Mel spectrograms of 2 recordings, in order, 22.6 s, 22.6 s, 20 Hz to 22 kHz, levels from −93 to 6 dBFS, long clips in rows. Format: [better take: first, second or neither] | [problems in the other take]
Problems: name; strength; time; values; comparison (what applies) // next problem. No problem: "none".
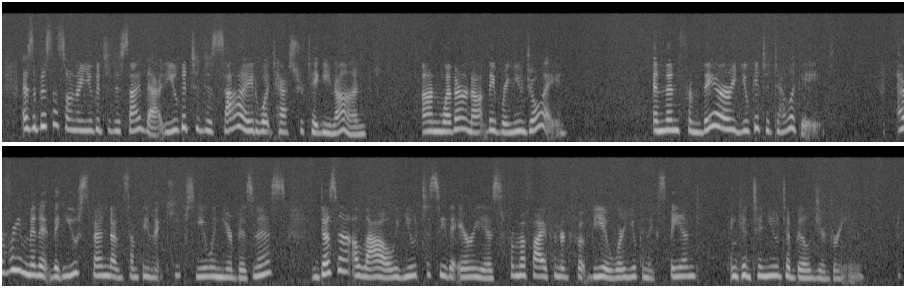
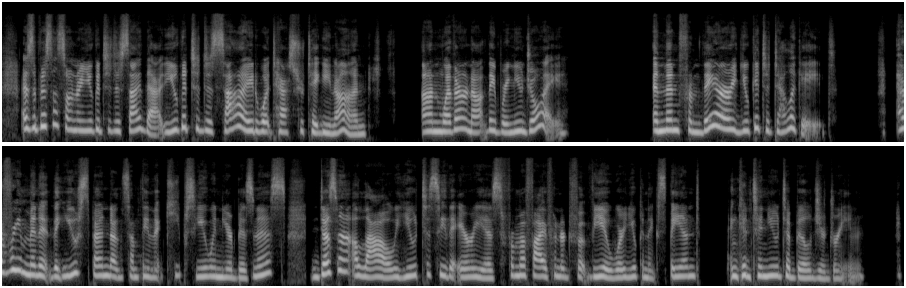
second | hiss; noticeable; throughout; 10 dB below the speech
